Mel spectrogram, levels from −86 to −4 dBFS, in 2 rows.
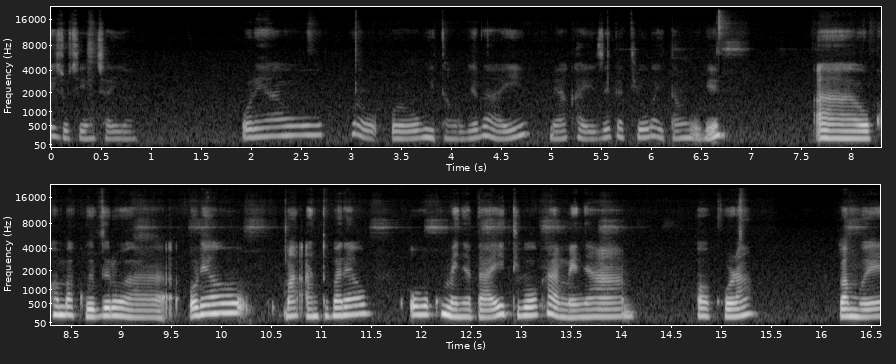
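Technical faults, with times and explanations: No technical faults are present in this speech recording.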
